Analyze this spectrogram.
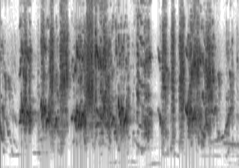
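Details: Budgerigars from a breeding pair chattering in busy, scratchy high warbles and clipped chirps, with short breaks between phrases and a few faint low knocks.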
